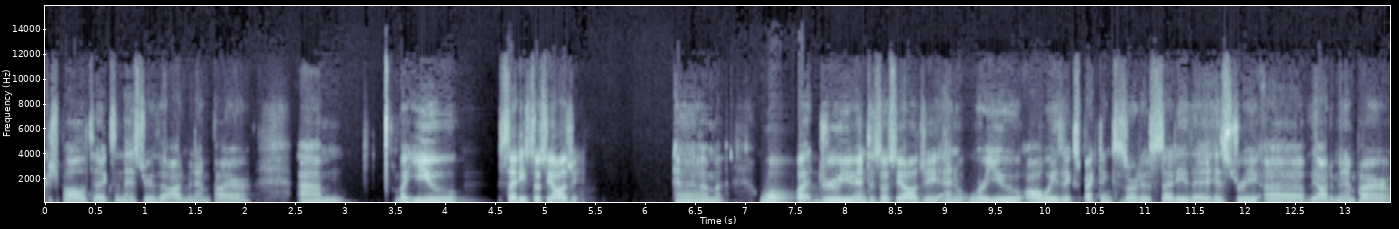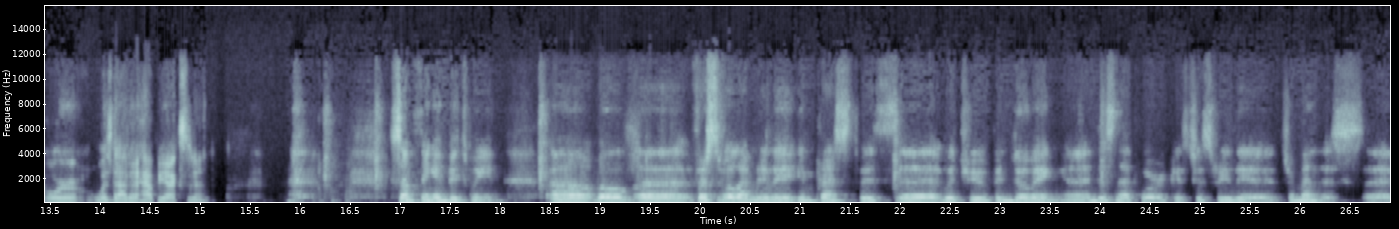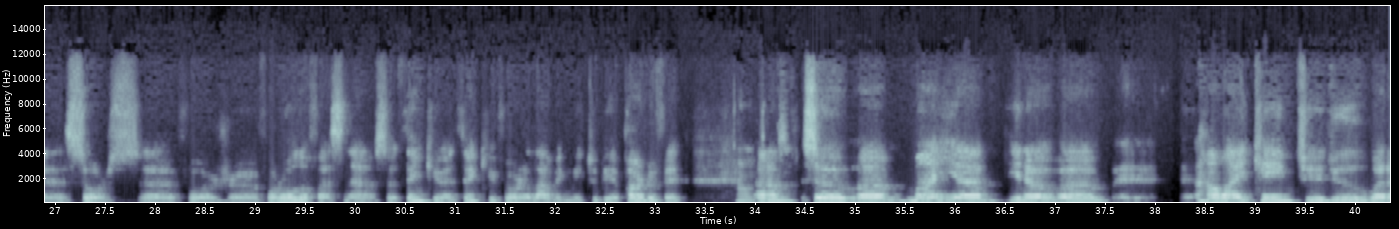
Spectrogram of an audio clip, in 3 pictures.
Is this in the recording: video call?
yes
